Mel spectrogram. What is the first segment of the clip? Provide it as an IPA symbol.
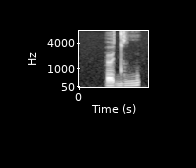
œ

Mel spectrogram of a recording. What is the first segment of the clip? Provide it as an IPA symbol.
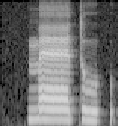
m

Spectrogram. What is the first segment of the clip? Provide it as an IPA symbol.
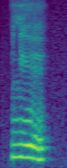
lʲ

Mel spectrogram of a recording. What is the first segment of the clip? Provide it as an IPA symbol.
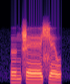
əː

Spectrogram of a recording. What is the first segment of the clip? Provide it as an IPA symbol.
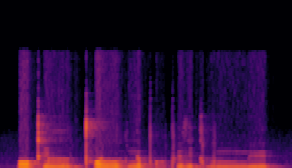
ɔ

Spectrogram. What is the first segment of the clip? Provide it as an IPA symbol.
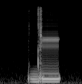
d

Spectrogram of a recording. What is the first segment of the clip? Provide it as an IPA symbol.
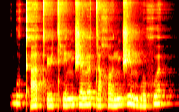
ɡʷ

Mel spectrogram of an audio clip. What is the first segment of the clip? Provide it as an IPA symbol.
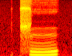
ʈ͡ʂ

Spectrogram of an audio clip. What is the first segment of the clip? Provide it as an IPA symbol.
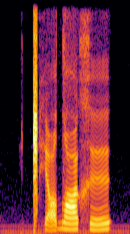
ǁʰ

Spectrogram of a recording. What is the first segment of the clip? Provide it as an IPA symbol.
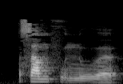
s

